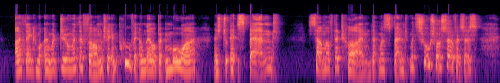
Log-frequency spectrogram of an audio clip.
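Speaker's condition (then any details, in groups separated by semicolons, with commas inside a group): Deafness with cochlear implant; brown cochlear implant on side of head, once damaged by water from hose and repaired; uses cochlear implant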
